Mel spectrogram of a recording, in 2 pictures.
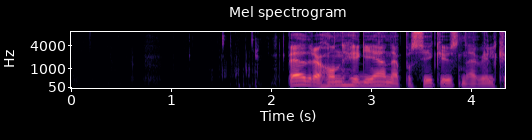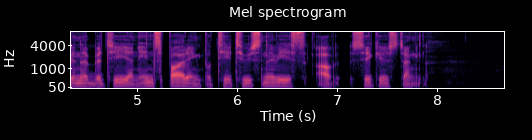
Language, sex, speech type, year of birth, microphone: Norwegian, male, read, 1981, Shure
